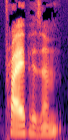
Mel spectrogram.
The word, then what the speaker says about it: priapism: And by the way, priapism, which I'm possibly pronouncing wrong. – No, that's right.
